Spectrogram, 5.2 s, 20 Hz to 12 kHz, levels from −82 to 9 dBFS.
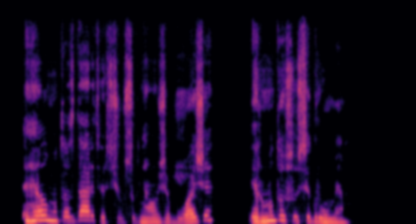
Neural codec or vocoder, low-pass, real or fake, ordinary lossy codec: vocoder, 44.1 kHz, 128 mel bands every 512 samples, BigVGAN v2; 10.8 kHz; fake; MP3, 96 kbps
